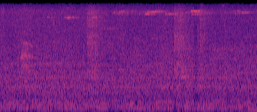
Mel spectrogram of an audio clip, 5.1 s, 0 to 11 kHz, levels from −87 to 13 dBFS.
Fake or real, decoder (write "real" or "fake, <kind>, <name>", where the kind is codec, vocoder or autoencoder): real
